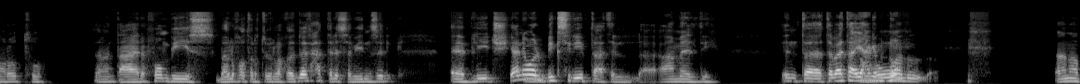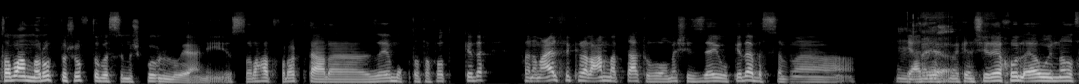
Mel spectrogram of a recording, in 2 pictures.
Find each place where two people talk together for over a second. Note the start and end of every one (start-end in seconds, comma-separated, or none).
none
